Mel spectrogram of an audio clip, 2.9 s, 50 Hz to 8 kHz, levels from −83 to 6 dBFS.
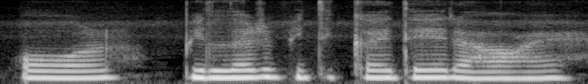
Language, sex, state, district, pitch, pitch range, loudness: Hindi, female, Arunachal Pradesh, Papum Pare, 210 Hz, 200-215 Hz, -13 LUFS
